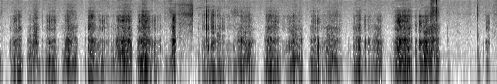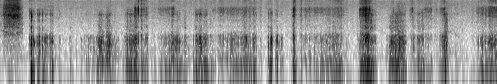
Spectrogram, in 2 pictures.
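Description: A gel pen tip scratches across a flat black lined paper notebook page while writing in cursive. A quiet series of short, dry scratching strokes with brief pauses between them, carrying a mid-range rasp and some bright edges, with almost no ring after each stroke.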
